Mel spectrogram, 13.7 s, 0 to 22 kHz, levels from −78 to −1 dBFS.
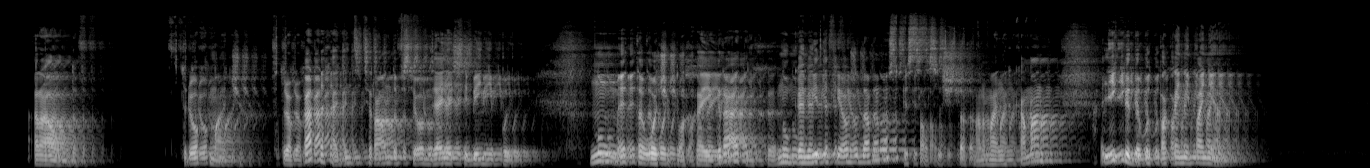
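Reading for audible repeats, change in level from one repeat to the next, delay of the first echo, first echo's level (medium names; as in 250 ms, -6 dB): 4, -7.5 dB, 94 ms, -6.0 dB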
